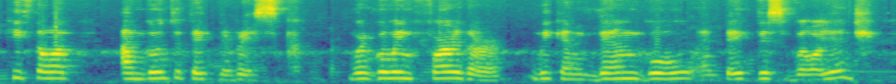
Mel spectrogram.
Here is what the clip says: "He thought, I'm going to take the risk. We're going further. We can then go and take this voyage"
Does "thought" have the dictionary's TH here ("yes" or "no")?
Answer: yes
